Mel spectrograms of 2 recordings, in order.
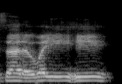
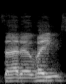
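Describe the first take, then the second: First: The final h-sound is full, with an added vowel. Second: The final h-sound is light, barely heard. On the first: The meter of the verse breaks. The speaker calls it wrong. "ऐसे अगर बोलेंगे कि सर्वै ही, तो इतने में छंद टूट गया।" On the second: The meter of the verse stays intact. The speaker calls it right. "अब ऐसे बोल के निकल जाना है।"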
